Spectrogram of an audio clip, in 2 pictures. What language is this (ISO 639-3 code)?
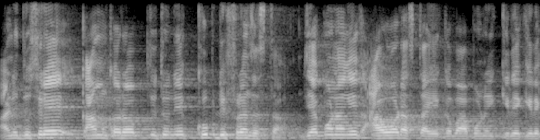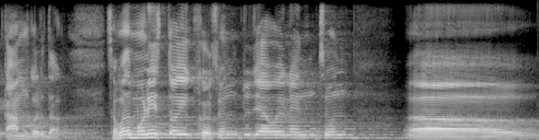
kok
